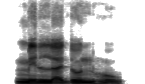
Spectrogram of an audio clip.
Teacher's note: the ra and the lam, there is no nasal sound. You just move straight away. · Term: idgham without ghunna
